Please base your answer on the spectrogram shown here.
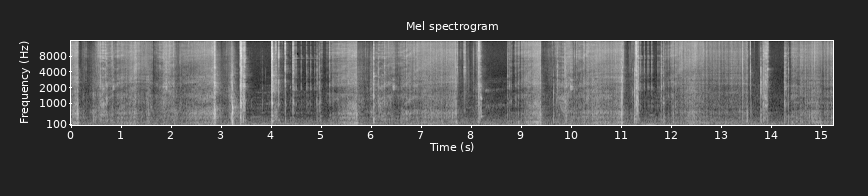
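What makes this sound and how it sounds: A metal knife fitted with a clip-on microphone makes repeated horizontal slicing and scraping cuts into a solid round puck of pink kinetic sand resting on an MDF board. Each cut gives a dry, gritty, bright crunch and scrape, separated by brief quiet gaps and a few sharper snaps.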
